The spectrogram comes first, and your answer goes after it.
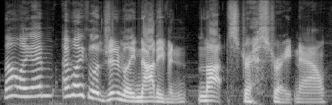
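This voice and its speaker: A man with a bright, tense voice that swings widely in pitch while he streams a game. His voice is going hoarse and breaks now and then, and he giggles and stammers through his casual commentary. Music plays faintly behind him. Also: huge pitch swings, brisk, no room sound. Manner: giggly, laughs often, stammers and repeats words. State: losing his voice, voice cutting out.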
